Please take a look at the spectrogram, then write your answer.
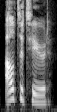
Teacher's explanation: altitude has stress on the first syllable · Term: stress patterns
